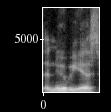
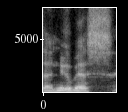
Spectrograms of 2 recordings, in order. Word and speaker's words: Anubias: of the fact that you Grant pronounced the plant Anubias as Anubis and it hurts.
